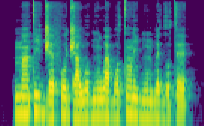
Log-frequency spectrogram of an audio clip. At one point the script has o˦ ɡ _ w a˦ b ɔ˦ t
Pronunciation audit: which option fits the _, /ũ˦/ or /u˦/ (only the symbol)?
ũ˦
